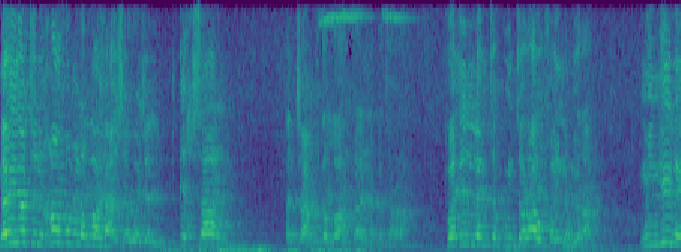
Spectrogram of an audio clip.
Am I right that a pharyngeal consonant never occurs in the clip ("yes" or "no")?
no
